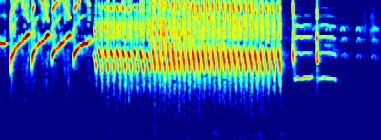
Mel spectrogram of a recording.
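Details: Canary song used for training young birds: a few quick upswept whistled notes, then a long rapid buzzy trill of repeated notes for over two seconds, ending in short pure whistles.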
